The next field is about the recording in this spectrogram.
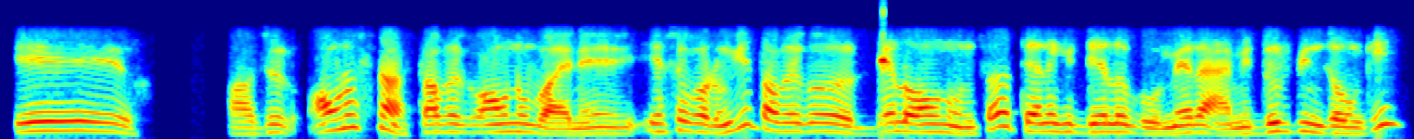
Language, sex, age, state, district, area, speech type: Nepali, male, 30-45, West Bengal, Kalimpong, rural, conversation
